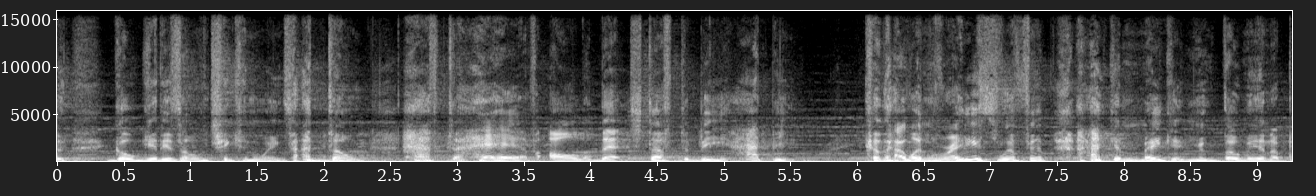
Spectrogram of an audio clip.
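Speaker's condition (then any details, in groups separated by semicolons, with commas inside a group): No condition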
